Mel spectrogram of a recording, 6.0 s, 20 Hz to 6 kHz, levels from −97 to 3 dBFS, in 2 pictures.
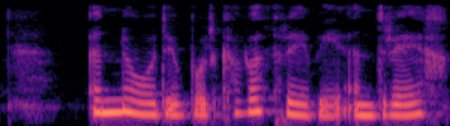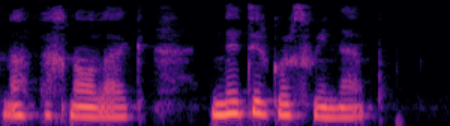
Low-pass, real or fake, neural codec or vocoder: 5.4 kHz; real; none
